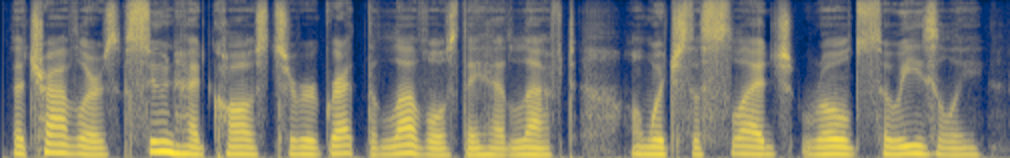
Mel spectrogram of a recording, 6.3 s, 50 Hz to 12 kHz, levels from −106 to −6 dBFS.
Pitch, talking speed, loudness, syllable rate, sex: 150 Hz, 180 wpm, -18 LUFS, 5.0 syllables/s, female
